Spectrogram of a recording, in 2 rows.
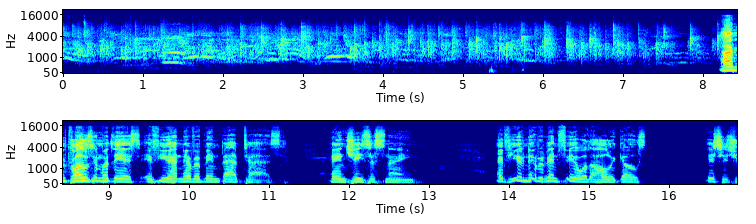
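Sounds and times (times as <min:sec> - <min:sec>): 
audience clapping: 0:00.0 - 0:08.8
speech: 0:08.2 - 0:12.9, 0:13.8 - 0:15.8, 0:16.4 - 0:16.8.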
